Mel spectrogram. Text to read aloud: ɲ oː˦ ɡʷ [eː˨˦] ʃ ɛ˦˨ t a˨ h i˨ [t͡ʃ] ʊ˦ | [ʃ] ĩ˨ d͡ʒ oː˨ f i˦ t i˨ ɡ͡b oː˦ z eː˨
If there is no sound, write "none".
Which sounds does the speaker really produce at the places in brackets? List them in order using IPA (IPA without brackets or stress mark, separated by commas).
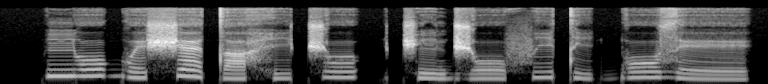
e˨˦, t͡ʃ, t͡ʃ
